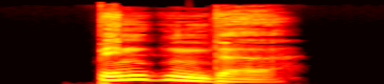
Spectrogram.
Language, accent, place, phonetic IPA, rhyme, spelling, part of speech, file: German, Germany, Berlin, [ˈbɪndn̩də], -ɪndn̩də, bindende, adjective, De-bindende.ogg
- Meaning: inflection of bindend: 1. strong/mixed nominative/accusative feminine singular 2. strong nominative/accusative plural 3. weak nominative all-gender singular 4. weak accusative feminine/neuter singular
